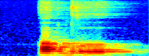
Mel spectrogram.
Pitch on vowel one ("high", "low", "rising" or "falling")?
high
